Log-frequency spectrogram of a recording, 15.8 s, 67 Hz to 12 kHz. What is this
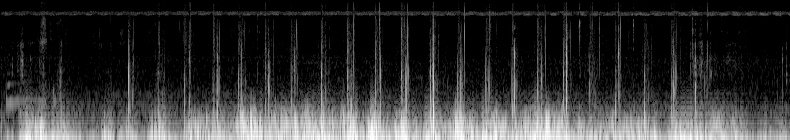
Walking on on concrete. Recorded on a DR07 mkII in Southwest Florida. Some wind noise with crickets in the background.
If you can, please share the project you used this in.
